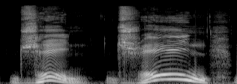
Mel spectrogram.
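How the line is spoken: Exclamation. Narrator (Russian): воскликнул лорд Рафтон

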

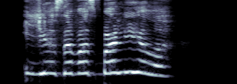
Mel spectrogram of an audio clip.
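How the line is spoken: Girl's squeak. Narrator (Russian): пискнула девушка

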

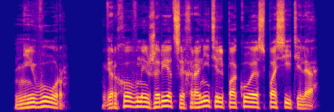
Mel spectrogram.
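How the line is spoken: Monotone. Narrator (Russian): ответил он монотонным голосом

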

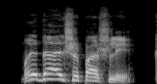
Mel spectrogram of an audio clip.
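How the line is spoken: Shout. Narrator (Russian): крикнул Костя

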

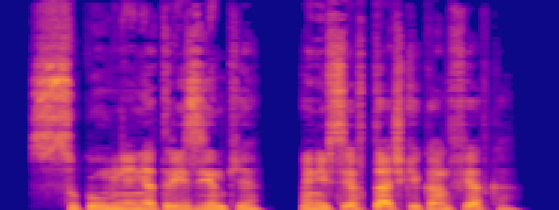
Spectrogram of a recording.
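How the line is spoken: Hoarse nervous laughter. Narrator (Russian): Я хрипло, нервно смеюсь

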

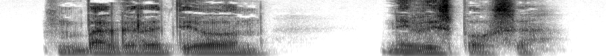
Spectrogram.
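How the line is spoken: Dead, flat voice. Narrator (Russian): Нестор, этот высокомерный князь, сказал мертвым голосом

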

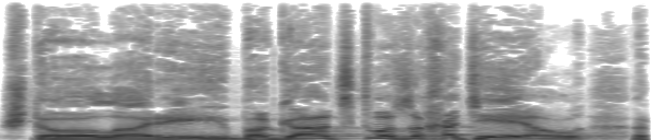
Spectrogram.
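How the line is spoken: Growling, Norse tongue. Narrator (Russian): рычал по-нормански хромой ладожанин

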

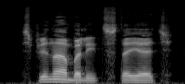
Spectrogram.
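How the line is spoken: Quiet complaint. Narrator (Russian): негромко пожаловалась она

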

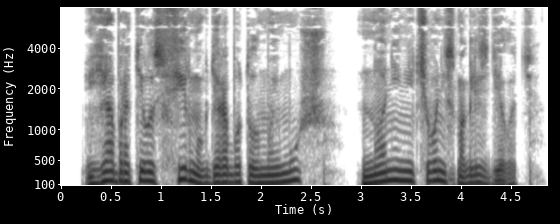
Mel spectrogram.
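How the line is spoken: Sad conclusion. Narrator (Russian): грустно закончила свой рассказ Света

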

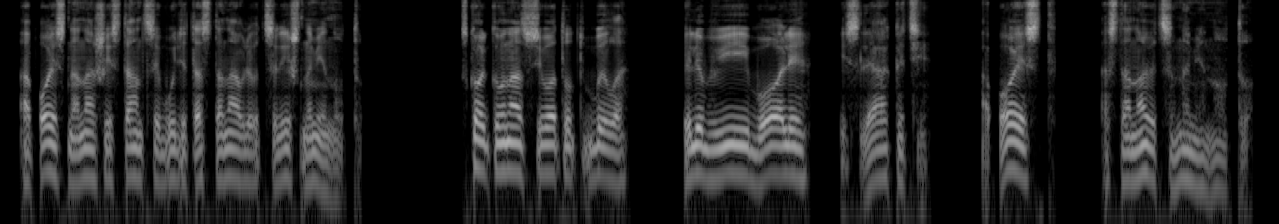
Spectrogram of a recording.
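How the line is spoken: Quiet. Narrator (Russian): тихо сказал Тумаркин

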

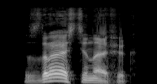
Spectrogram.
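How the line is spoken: Cheerful, smiling. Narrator (Russian): весело разулыбился Мунлайт

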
